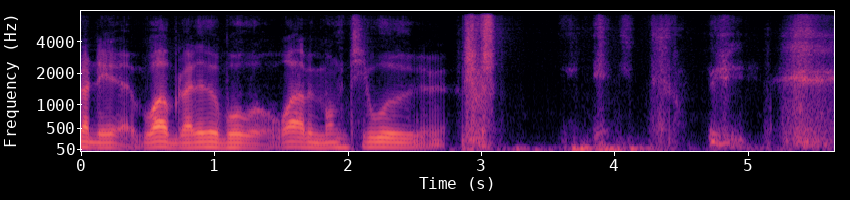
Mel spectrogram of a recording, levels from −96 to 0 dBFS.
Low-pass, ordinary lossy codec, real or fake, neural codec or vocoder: 7.2 kHz; none; fake; codec, 16 kHz in and 24 kHz out, 0.8 kbps, FocalCodec, streaming, 65536 codes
